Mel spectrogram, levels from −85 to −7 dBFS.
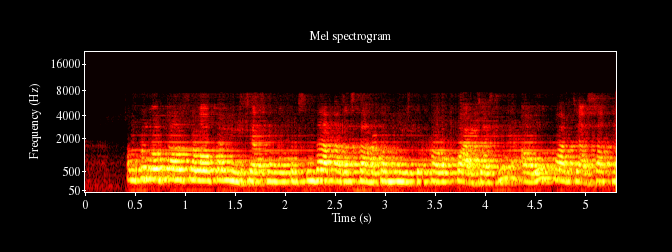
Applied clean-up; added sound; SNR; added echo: neural separator model SepFormer DNS4.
